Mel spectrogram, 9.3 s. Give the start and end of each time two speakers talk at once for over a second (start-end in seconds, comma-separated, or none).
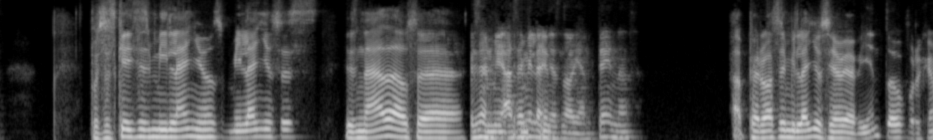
none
